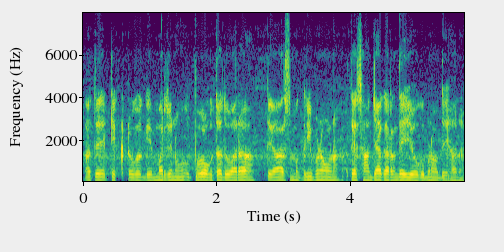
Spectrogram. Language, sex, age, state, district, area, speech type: Punjabi, male, 18-30, Punjab, Patiala, urban, spontaneous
